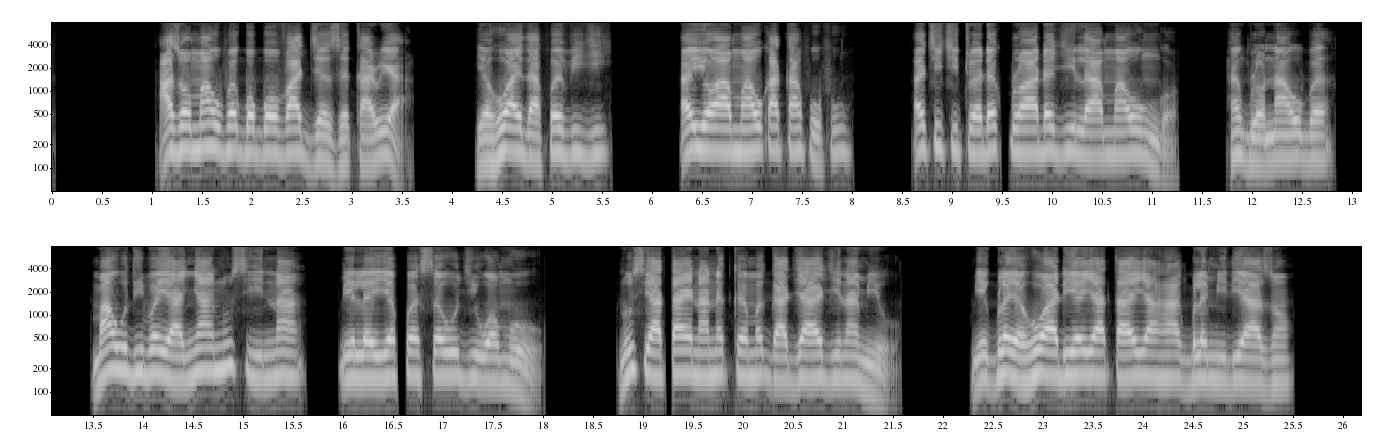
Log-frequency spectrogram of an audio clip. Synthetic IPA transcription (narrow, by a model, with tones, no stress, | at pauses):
a̰˨zɔ̃˦mã˦wu˦ɸɛ˦ɡ͡bɔ˨ɡ͡bɔ˦va˦d͡ʒɛ˨ze˨ka˨ɾi˦a̰˨ | je˨ɦo˦wa˦ji˨d̪a˨ɸɛ˦vi˦d͡ʑi˦ | ɛ˦jɔ˦a˨mɛ˨a˨wo˦ka˦t̪ã˦ɸo˨ɸu˦ | ɛ˦t͡ɕi˦t͡ɕi˨t̪ɾɔ˨ɛ˨ɖɛ˦k͡plɔ̃˦a˨ɖɛ˦d͡ʑi˦lɛ˨a˨m˨a˨wo˦ŋ̩˨ɡɔ̰˨ | hɛ̃˦ɡ͡blɔ˨nã˦wo˦bɛ˦ | mã˦wu˦d̪i˦bɛ˦jɛ˨a˨ɲã˦nũ˦si˨nã˦ | mĩ˨ɛ˨lɛ˨jɛ˦ɸɛ˦sɛ˦wo˦d͡ʑi˦wɔ˦mɛ˨o̰˨ | nũ˦si˨a˨t̪a˦ɛ˦nã˨nɛ̃˦kɛ˦mɛ̃˦ɡa˨d͡ʒa˦ɛ˦d͡ʑi˦nã˦mḭ̃˨o̰˨ | mĩ˨ɛ˨ɡ͡blɛ˦je˨ɦo˦wa˨ɖi˦ɛ˦ja˦t̪a˨ɛ˦ja˦ɦã˦ɡ͡blɛ˦mĩ˨ɖi˦a˨zɔ̃˦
